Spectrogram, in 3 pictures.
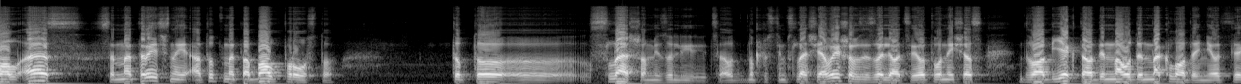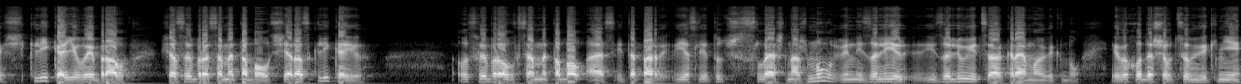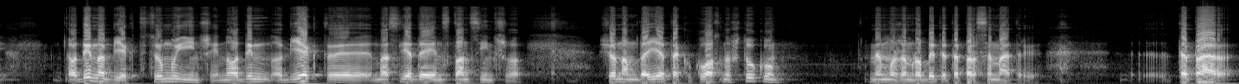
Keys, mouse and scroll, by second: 1.8 click, 3.9 click, 7.6 KP_Divide, 8.9-10.6 scroll up 4, 12.3 click, 15.2 click, 20.1 KP_Divide, 21.6-23.1 scroll down 2, 24.1 middle click, 26.2 middle click, 31.0 shift+middle click.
